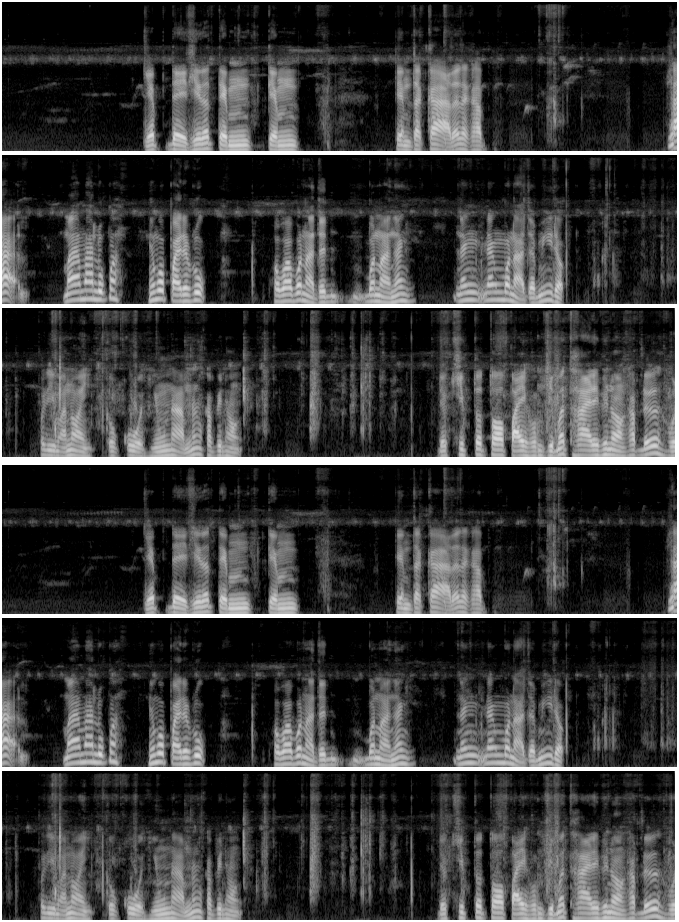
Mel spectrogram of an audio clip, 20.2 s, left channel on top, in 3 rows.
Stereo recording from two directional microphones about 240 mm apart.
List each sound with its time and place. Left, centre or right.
1.4 s speech: centre
5.4 s bird: left
6.7 s speech: centre
13.3 s cricket: left
14.2 s speech: centre
15.9 s dog: left
17.8 s speech: centre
